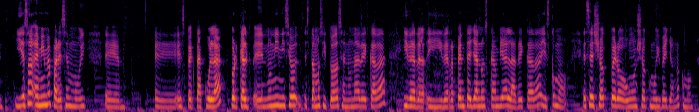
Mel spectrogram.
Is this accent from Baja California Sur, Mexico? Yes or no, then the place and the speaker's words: no; Mexico City, Mexico; para los chilangos a lo mejor no nos parecerá tan violenta esta ciudad, pero sí lo es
